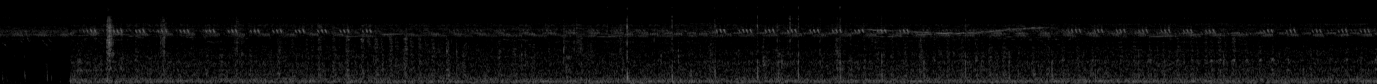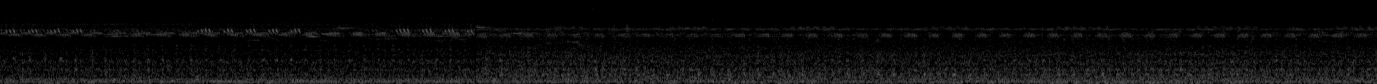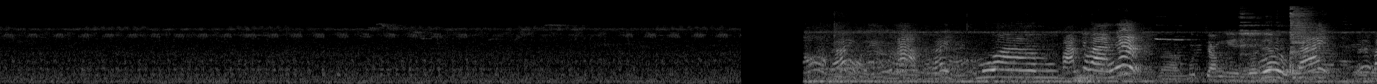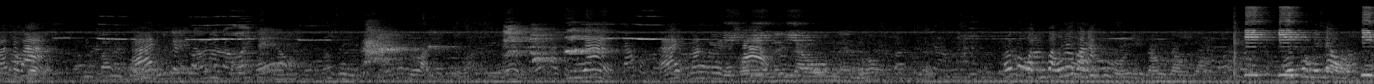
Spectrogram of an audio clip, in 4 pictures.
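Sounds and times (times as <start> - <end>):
insects chirping: 0.0 - 35.0, 35.6 - 55.0.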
